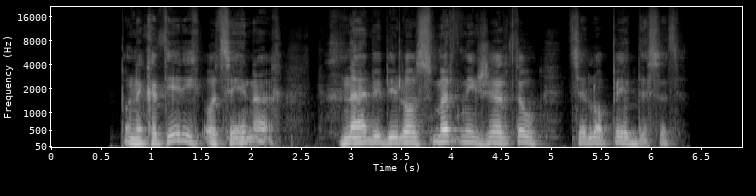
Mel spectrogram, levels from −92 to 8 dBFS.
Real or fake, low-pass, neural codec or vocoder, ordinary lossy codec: real; none; none; none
